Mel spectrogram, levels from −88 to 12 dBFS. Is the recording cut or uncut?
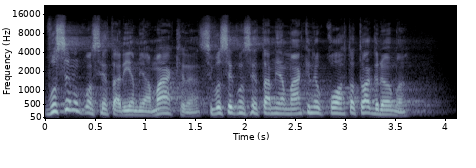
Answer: uncut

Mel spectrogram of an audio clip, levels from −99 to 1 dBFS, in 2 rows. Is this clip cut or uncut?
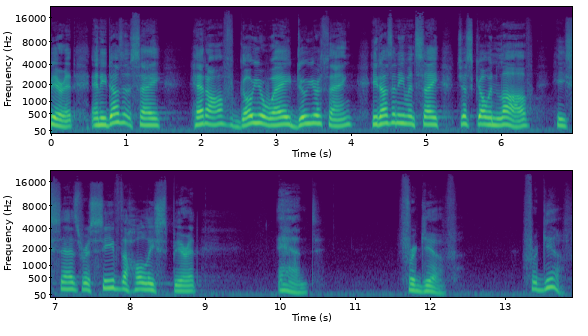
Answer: uncut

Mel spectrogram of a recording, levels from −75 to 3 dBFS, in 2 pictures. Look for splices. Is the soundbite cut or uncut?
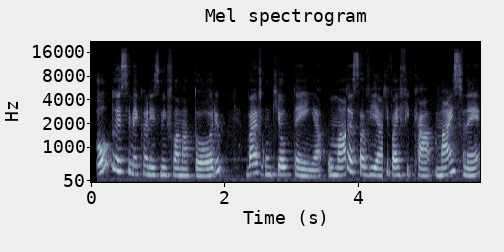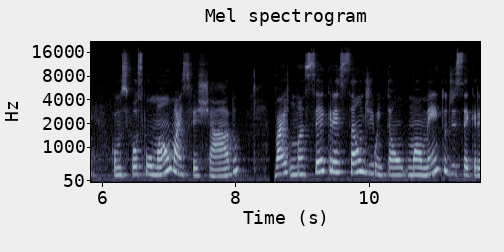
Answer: cut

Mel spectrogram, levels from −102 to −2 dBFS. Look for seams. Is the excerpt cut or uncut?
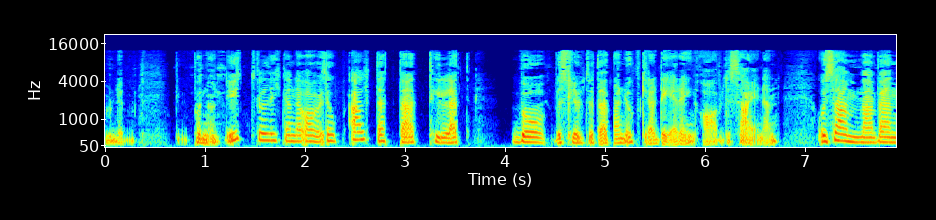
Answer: cut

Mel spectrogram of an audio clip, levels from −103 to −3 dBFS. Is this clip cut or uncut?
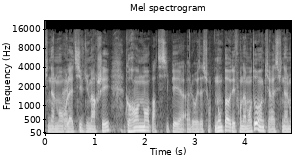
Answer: cut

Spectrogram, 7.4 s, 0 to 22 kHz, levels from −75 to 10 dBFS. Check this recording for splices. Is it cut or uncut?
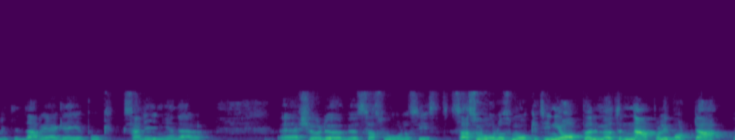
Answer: uncut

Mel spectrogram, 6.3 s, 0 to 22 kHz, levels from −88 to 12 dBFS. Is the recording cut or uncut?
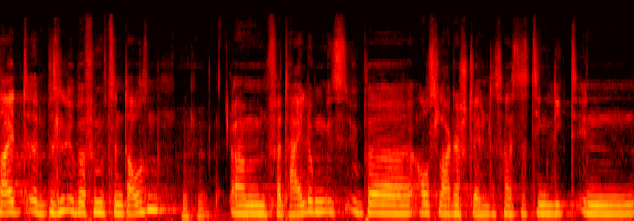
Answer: uncut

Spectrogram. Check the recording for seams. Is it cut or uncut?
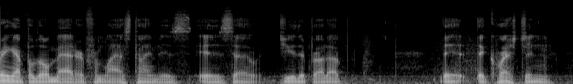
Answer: cut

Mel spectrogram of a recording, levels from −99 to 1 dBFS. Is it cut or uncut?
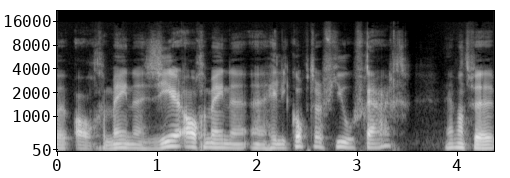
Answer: uncut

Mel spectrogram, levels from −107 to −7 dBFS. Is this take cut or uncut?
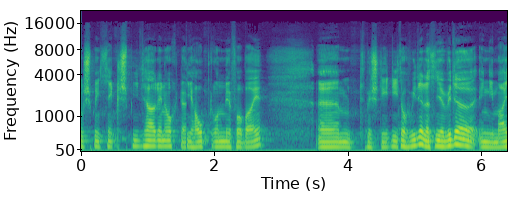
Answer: cut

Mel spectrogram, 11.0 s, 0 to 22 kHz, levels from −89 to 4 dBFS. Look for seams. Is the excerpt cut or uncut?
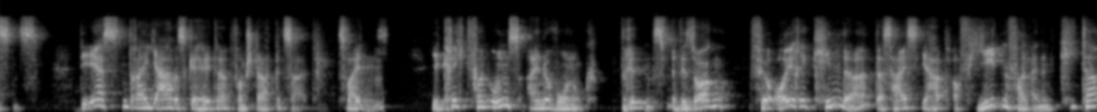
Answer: uncut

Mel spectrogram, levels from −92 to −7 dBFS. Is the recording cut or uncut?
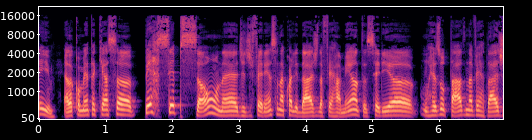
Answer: uncut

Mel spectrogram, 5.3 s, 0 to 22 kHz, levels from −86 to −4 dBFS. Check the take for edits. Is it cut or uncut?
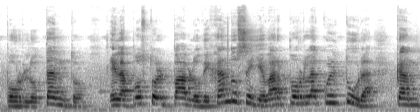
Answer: uncut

